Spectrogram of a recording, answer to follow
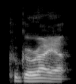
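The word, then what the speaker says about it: Cucurella: finally found out how you say his name cucaraya once again kukure with a cross cucure's cross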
